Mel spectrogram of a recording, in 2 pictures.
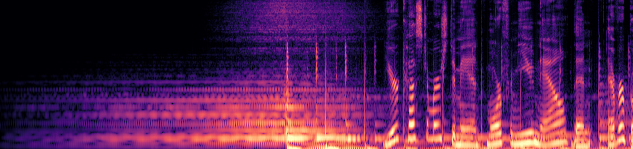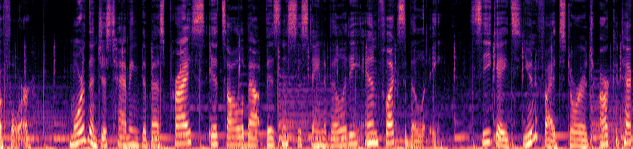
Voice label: with Music; Seagate

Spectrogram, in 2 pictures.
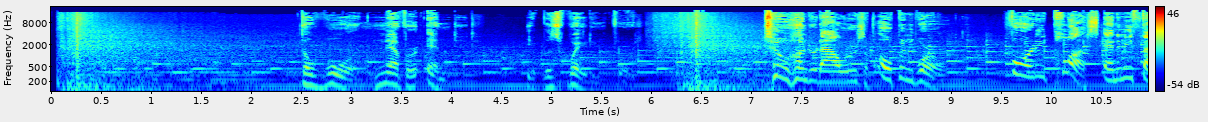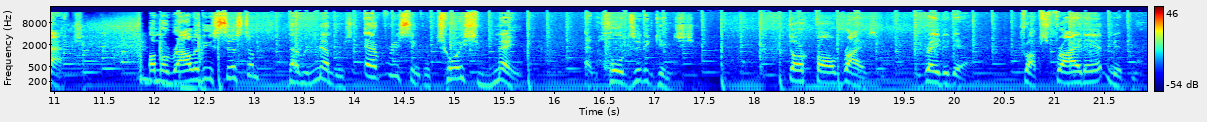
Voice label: Commercial; Darkfall Revise

